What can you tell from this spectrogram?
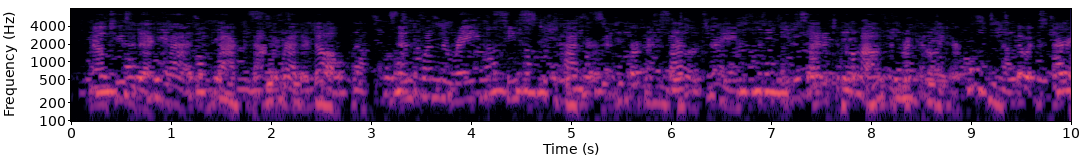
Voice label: female synthconv 130ms 5cm; SiSEC08; SiSEC underdetermined

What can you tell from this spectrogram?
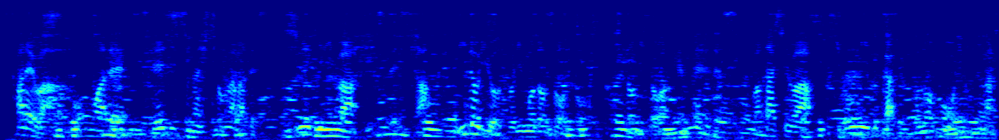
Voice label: male live rec

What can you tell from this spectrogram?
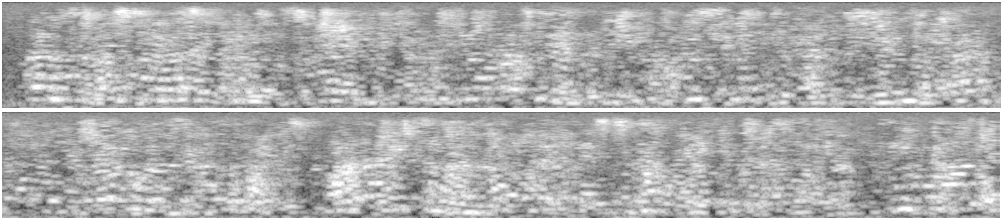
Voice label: test female liverec 250ms 5cm sim; SiSEC08; SiSEC underdetermined

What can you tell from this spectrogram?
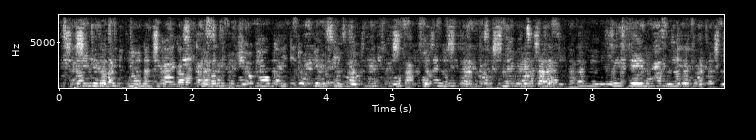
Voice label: female synth conv sim; SiSEC10; underdetermined

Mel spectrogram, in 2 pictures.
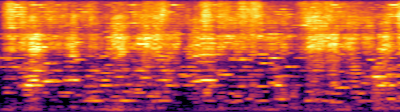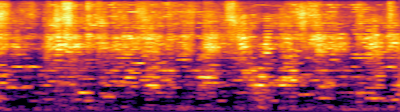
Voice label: female synth conv 250 ms 5 cm

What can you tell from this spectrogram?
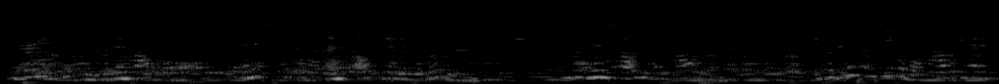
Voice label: female synthconv

